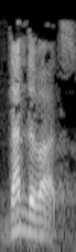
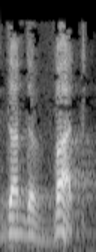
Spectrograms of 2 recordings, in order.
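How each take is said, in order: First: The word ends with an s sound. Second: The word ends with a t sound. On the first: "nowadays also the custom at times not to do it, just to say it" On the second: "Actually, it's dandavat"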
